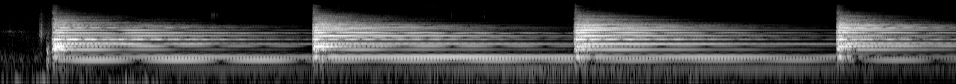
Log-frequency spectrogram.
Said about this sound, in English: there's the bell tower in the church that Frank wanted us to see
